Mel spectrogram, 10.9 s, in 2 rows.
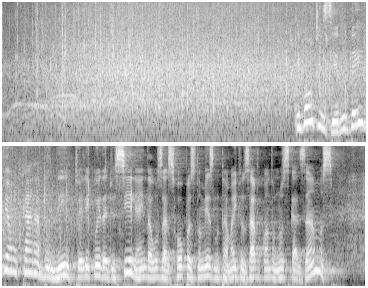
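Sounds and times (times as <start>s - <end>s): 
applause: 0.0s - 7.0s
speech: 4.4s - 10.9s.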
